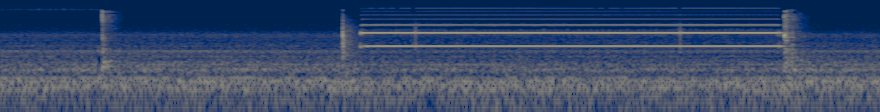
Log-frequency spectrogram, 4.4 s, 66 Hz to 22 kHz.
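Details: FSP Champ 1 KVA online UPS, no load connected, switched off: a steady high double-pitched beep holds for about two seconds. Normal shutdown beep.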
